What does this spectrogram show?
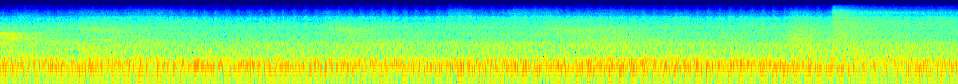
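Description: Red Meitetsu electric commuter train pulling into an underground station platform and slowing, with a steady rumble of wheels on the rails and running gear.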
